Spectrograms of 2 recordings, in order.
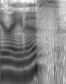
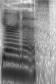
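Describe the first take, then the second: First: It uses the common, less refined pronunciation. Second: It uses the classier, more refined pronunciation. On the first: The speaker calls it wrong. "wants to always say Uranus?" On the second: The speaker calls it right. "Class it up, folks. It's Uranus"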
